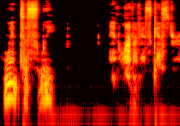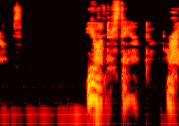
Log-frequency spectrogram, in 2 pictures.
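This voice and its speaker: A woman's voice: rumbling low, creaky, darkish tone, slight background noise, full character voice. A woman voicing a sly, playful phantom thief in an ASMR roleplay, mostly whispering close to the mic in a teasing, soothing way. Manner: teasing, soothing, lulling listener to sleep.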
